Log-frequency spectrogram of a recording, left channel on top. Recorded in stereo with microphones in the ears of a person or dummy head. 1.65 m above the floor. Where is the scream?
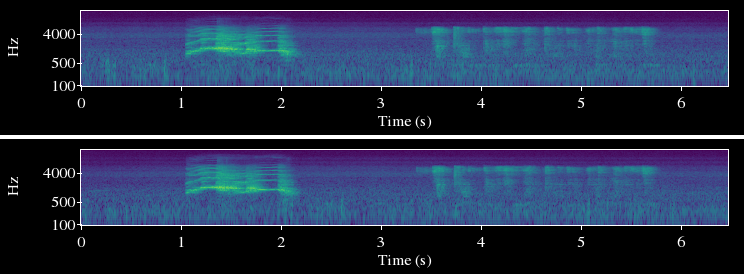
20° left (ahead or behind), 5.5 m; by 2.1 s 15° left (ahead or behind), 6 m.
